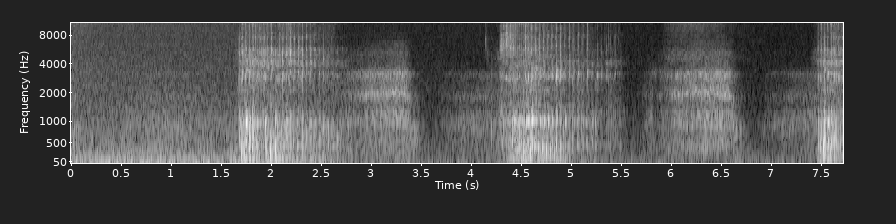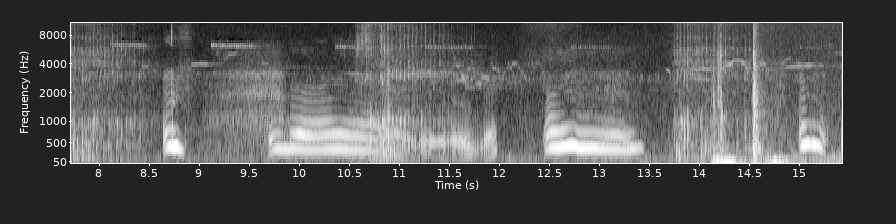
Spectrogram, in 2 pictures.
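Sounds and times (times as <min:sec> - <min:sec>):
raspy snoring: 0:01.6 - 0:02.8, 0:04.2 - 0:05.6, 0:07.4 - 0:08.9, 0:09.7 - 0:15.4.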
